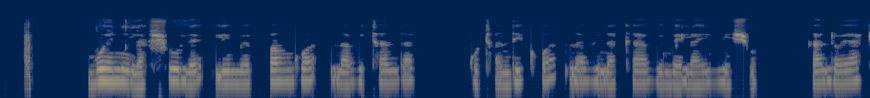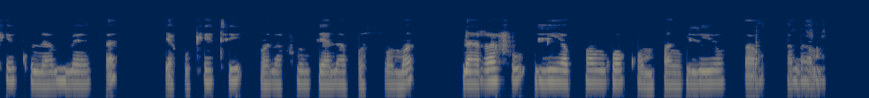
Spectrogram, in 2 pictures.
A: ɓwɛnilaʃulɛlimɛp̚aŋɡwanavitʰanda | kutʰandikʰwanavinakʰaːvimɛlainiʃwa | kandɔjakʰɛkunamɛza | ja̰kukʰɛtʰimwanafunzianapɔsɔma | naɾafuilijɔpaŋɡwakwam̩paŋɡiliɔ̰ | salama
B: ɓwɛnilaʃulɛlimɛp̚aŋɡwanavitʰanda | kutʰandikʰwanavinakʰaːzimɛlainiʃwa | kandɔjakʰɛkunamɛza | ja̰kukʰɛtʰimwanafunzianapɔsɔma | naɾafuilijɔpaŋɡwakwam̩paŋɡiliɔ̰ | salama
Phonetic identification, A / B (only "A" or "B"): A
